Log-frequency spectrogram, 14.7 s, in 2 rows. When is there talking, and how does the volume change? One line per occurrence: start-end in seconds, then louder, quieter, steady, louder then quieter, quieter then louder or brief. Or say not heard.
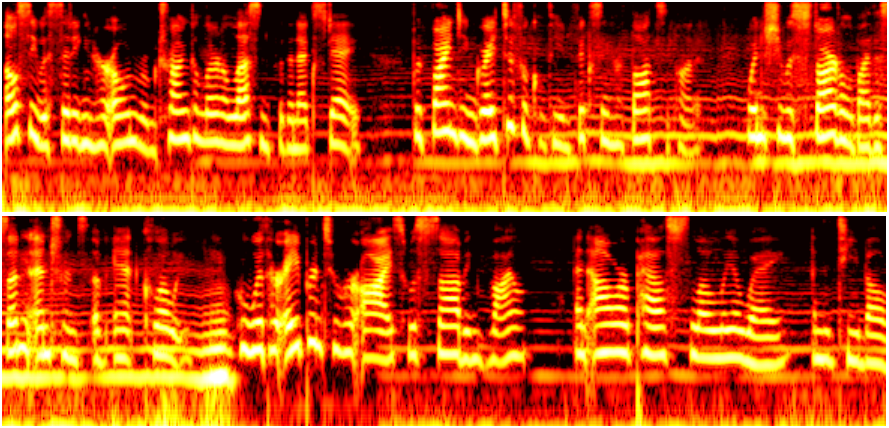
0.0-14.7 steady.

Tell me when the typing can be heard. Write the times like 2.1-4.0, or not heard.
not heard.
